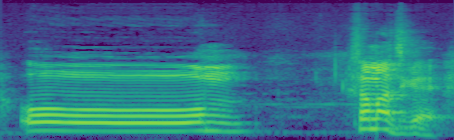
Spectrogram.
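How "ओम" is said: ओम with the ओ held long and louder, falling onto म; slow chanted ओम; prolonged Om. Shown as a demonstration. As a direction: chant ओम, stretch the ओ three beats. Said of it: "म पर गिरा देना है".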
